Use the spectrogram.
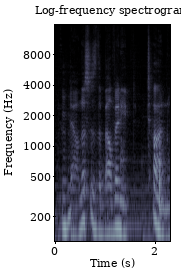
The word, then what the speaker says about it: tun: preparation for this show it's actually pronounced ton and ton is basically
